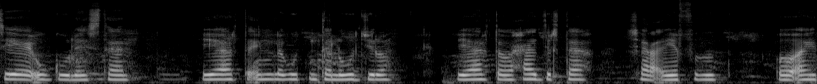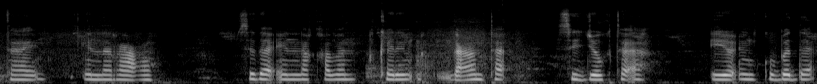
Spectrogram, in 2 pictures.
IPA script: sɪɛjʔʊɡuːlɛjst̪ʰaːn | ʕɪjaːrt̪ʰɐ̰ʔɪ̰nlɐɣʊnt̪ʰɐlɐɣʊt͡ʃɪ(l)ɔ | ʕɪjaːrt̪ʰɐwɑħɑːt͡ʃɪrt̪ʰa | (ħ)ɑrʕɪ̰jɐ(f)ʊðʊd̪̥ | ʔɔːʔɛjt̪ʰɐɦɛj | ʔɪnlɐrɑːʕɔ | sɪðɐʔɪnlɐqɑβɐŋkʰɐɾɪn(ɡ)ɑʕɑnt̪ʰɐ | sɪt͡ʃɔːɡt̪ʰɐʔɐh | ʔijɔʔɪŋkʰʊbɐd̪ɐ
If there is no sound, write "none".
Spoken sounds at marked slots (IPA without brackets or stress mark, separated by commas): ɾ, ʃ, f, ɡ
